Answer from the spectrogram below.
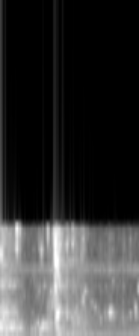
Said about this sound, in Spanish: Bueno, voy a, poner un poco de agua que me estoy quedando aquí totalmente seco.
